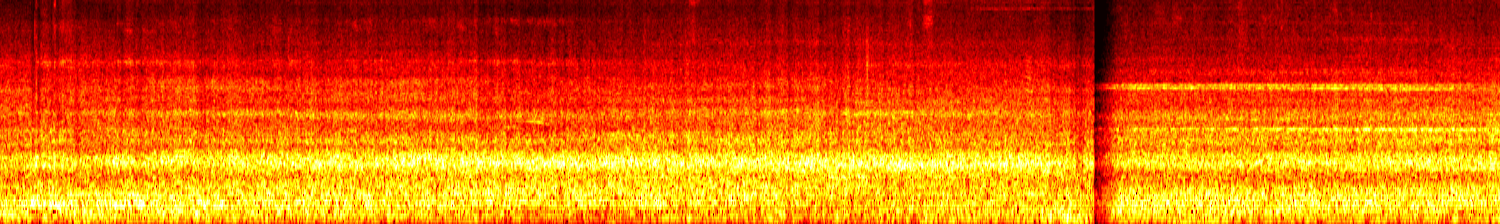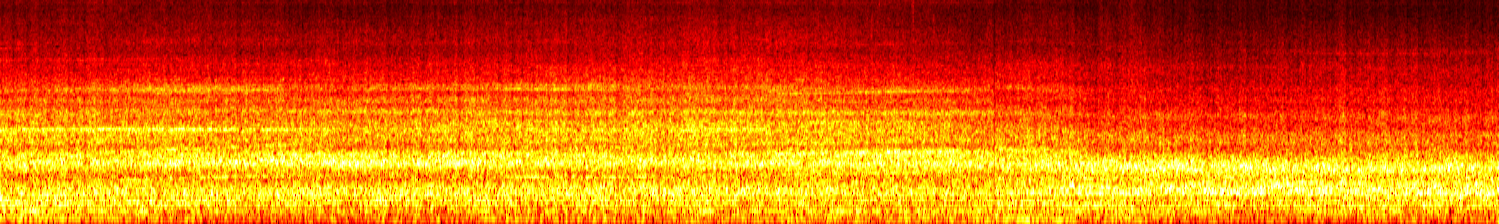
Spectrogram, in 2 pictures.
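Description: Los Angeles Metro Rail train running on its tracks: a loud, steady rush of wheel-on-rail noise, cut off for an instant about eleven seconds in before carrying on.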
